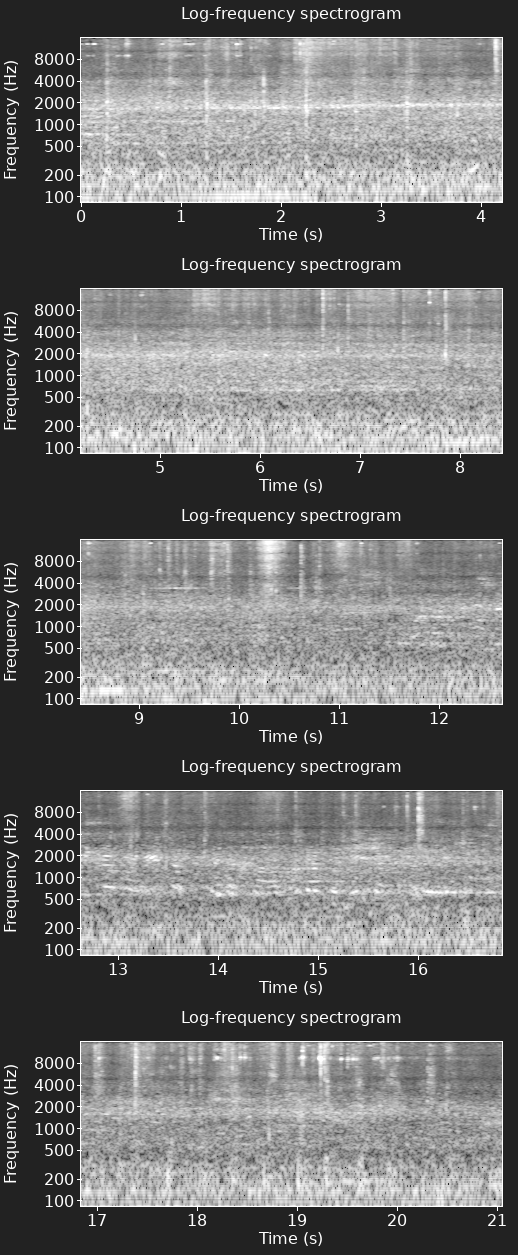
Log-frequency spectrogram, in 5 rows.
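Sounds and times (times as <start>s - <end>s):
road traffic rumble: 0.0s - 21.0s.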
